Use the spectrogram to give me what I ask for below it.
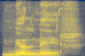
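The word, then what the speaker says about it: Mjölnir: I still don't know how to pronounce the gym name. Mjolnir. I'm not going to try it. Munich. Sounds like Munich. Yeah, it's Mjolnir.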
